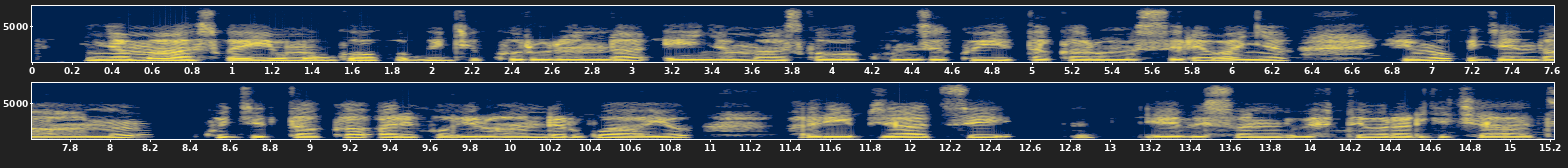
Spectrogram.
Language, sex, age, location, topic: Kinyarwanda, female, 18-24, Gakenke, agriculture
